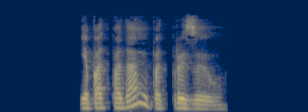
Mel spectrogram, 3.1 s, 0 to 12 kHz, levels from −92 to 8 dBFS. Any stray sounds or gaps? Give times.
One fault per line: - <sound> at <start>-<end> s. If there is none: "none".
none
